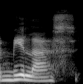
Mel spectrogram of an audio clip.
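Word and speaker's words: Millas: Milas. They do pronounce the L in this case. Milas.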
